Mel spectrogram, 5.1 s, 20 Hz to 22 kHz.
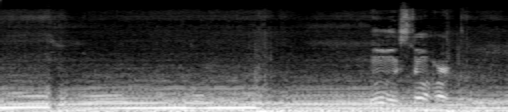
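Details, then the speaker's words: Infiniti G37 with a previously faulty torque converter, with the owner also suspecting the fuel sending unit or pump, driving with a bad exhaust leak: the engine note drops abruptly with a thump at each upshift. The automatic shifts very hard, and the owner is unsure whether it needs a new torque converter. "Still shifting really hard. I think I don't know if it needs a new torque converter or not."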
